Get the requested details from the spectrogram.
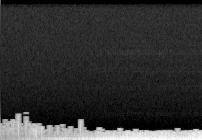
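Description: A steady, low engine drone swells in over the first couple of seconds and then holds as a loud, continuous roar, like an airplane heard from inside the cabin.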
